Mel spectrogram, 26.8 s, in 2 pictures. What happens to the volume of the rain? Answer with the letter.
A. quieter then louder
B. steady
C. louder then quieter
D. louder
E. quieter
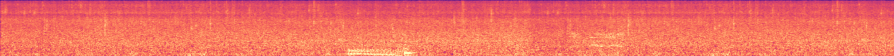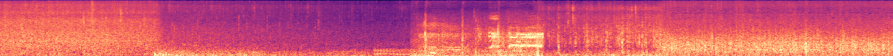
A.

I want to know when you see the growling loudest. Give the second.
6 s.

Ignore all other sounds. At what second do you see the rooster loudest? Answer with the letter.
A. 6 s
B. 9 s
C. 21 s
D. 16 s
C.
